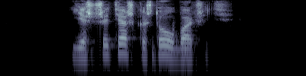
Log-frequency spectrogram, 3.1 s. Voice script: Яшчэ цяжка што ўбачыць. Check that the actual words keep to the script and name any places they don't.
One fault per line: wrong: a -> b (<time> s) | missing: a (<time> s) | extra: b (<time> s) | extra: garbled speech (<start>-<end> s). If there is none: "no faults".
no faults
